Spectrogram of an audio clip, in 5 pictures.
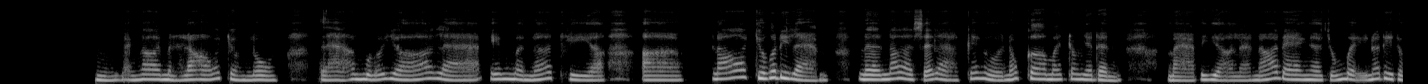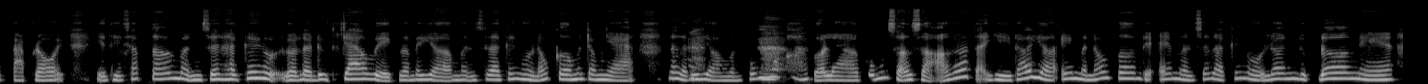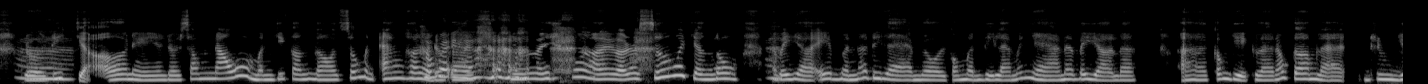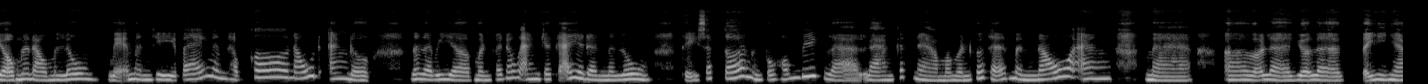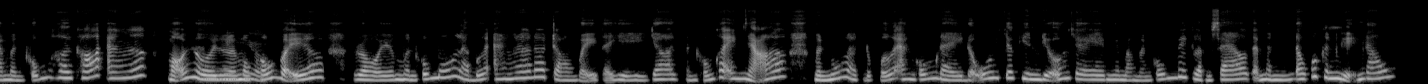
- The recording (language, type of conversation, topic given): Vietnamese, advice, Làm sao để cân bằng dinh dưỡng trong bữa ăn hằng ngày một cách đơn giản?
- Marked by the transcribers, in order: tapping; other background noise; laughing while speaking: "cái"; laughing while speaking: "À, à"; laughing while speaking: "Rồi"; laughing while speaking: "hả?"; laugh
